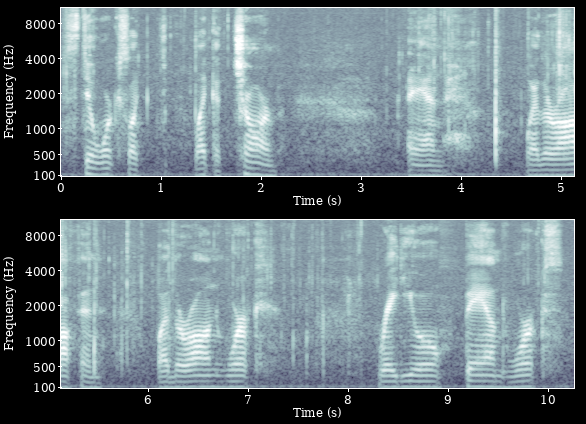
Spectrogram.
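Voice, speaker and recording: This radio collector speaks very slowly in a completely flat, low voice, pausing often against a noisy background. He casually shows off a radio in an unboxing vlog, rambling as he handles it and filling the gaps with many "so"s and "uh"s.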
